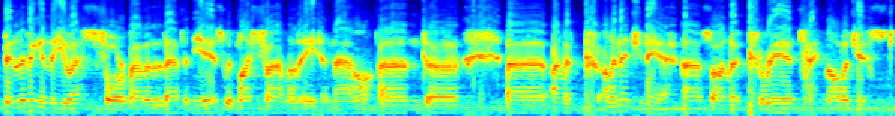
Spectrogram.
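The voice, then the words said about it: British English accent. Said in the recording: “as you can probably tell from my accent, I'm not originally from around here. I was born in the UK, just to the south of London”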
